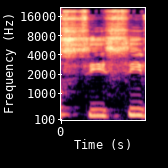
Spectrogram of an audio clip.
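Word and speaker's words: tsetse: किसी जानवर के खून में है तो उसको सीसी फ्लाई इसको 30 साइलेंट है जो की अगर एक भैंस को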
